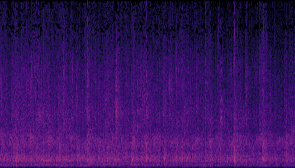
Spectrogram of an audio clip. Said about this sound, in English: Go ahead and give the Lord a hand clap of praise.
